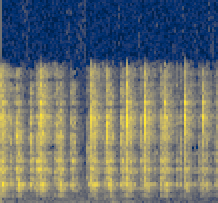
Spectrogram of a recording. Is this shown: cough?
no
